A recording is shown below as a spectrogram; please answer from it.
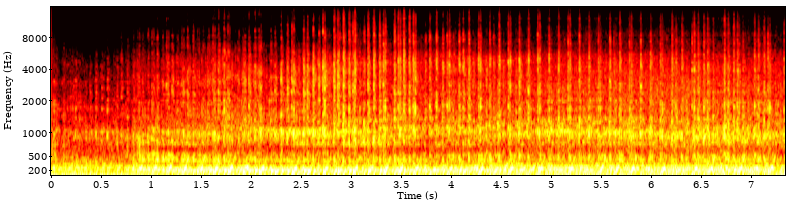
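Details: Klaus, a Jeep V8 after engine work: deep, steady burble with even firing and no knocks or misses, with good oil pressure and coolant temperature; normal idle.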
